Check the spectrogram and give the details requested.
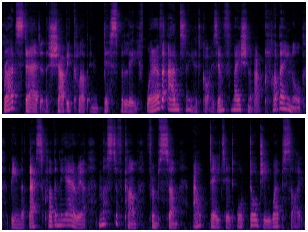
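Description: A man's voice: medium pitch, lively intonation, normal speed, few pauses, fairly bright tone. A man co-hosting a comedy podcast, reading his own old fiction aloud and often laughing at his writing between bits of banter. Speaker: podcast co-host.

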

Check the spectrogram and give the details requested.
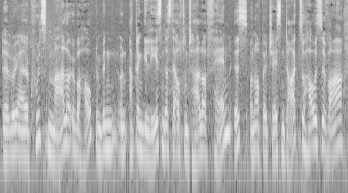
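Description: A man's voice: fairly high pitch, fairly quick. A man in his late forties from southern Germany telling anecdotes casually as an interview guest, quoting others in direct speech. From southern Germany (Swabia). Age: late 40s. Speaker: interview guest, freelance illustrator and cover artist. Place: outside at a street café in a city. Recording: ambient noise of an outdoor café.

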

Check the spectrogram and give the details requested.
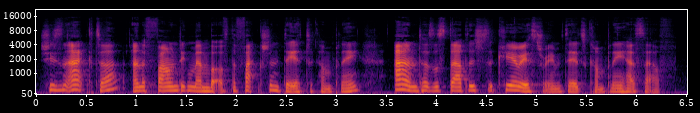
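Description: A woman with a slightly low, croaky voice, still getting over a cold, hosts an author interview podcast. She reads her introduction from a script and then moves on to friendly questions. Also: lively intonation, fairly quick, pushed and bright. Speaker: podcast host.

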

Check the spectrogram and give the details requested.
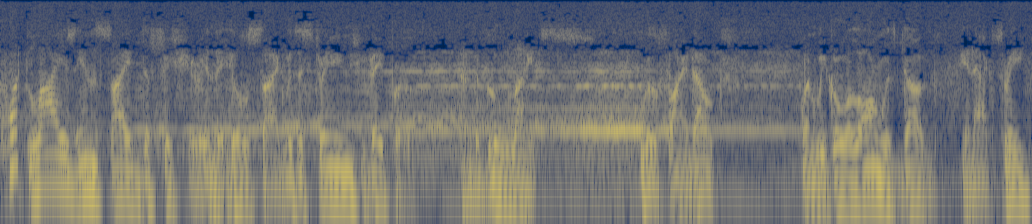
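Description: Theatrical male mystery host over loud music. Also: sits low. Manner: theatrical, wry, deliberate. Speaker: host and narrator of a radio drama. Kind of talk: scripted 1970s radio mystery narration. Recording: dull lo-fi radio broadcast, loud music behind.

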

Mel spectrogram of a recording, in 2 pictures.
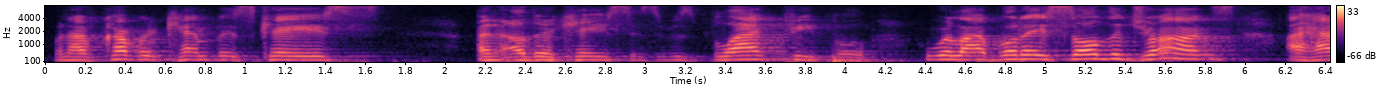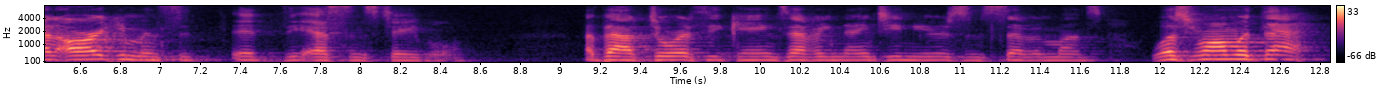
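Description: A woman's voice: fairly low pitch, steady tone, moderate pace, a bit bright. A woman journalist moderating a conference panel, asking long, rambling questions with emphatic asides.

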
